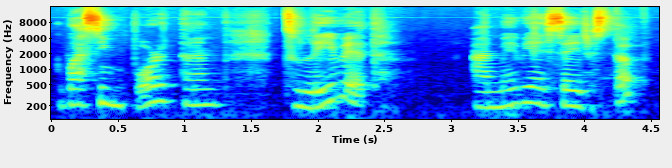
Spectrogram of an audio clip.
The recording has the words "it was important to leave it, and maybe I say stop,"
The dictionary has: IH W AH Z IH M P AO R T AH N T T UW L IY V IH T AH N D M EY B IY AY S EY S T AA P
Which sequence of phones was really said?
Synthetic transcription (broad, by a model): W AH S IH M P AO R T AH N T T UW L IY V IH T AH N M EY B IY AY S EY S T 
